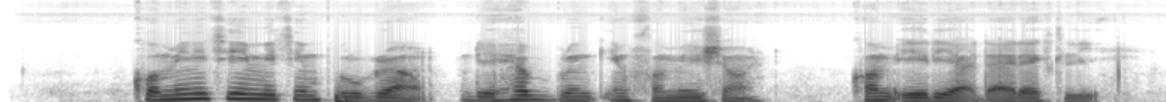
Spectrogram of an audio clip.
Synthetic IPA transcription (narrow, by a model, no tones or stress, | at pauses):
kʰɔmjunitimitĩŋpʰɹoɡɹã̰mdeɦɛbɹĩŋkĩnfɔmeʃɔ̃n | kʰɔ̃mʔeɹia̰dajɹɛk̚tʰlḭ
